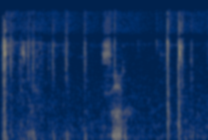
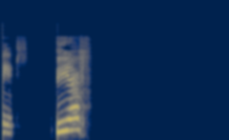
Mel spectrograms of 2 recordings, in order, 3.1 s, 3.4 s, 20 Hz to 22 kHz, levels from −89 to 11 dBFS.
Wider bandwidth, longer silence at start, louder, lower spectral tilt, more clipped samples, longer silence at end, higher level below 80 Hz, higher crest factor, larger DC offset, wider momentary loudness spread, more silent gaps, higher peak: first, 16.5 kHz vs 7.8 kHz; about the same, 0.05 s vs 0.05 s; second, -26 LUFS vs -14 LUFS; second, 1 dB/octave vs -4.5 dB/octave; neither; second, 0.4 s vs 2.2 s; second, -70 dBFS vs -62 dBFS; first, 30 dB vs 20 dB; neither; first, 22 LU vs 19 LU; second, none vs 0.42-0.77 s; about the same, -2 dBFS vs 0 dBFS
